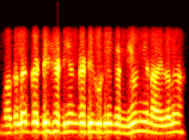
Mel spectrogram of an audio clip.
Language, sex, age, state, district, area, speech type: Dogri, male, 18-30, Jammu and Kashmir, Jammu, urban, conversation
